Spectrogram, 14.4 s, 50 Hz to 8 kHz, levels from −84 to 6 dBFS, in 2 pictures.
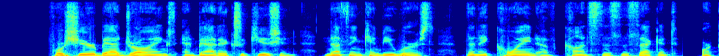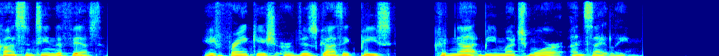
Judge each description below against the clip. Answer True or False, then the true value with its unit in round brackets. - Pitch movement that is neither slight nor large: False (2.1 semitones)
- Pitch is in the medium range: True (145 Hz)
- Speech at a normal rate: False (130 wpm)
